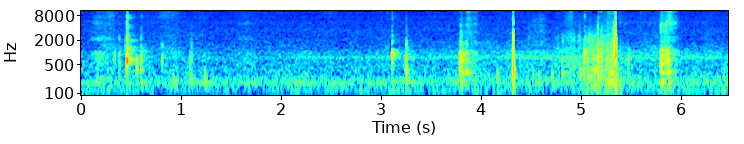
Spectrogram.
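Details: Hiccups: scattered brief, sharp catching sounds at irregular spacing in a quiet room.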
